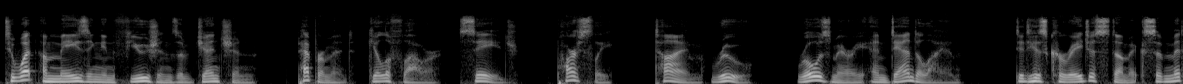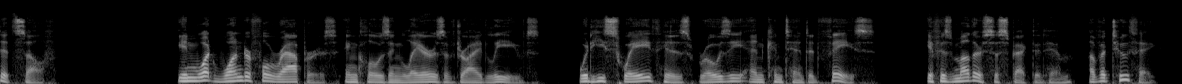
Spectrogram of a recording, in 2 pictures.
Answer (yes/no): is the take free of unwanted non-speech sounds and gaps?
yes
